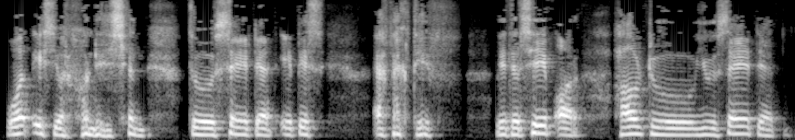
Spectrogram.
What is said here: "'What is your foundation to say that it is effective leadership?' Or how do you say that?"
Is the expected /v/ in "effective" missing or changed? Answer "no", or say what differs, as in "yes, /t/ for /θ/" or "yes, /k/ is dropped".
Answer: yes, /f/ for /v/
